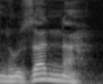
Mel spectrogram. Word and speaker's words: Nos Anem: on prononce Nos Anem, on ne prononce pas le M.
